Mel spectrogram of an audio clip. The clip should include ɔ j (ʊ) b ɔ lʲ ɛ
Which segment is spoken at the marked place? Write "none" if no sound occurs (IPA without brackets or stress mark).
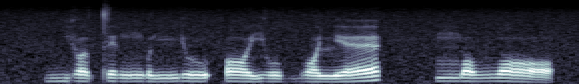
u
